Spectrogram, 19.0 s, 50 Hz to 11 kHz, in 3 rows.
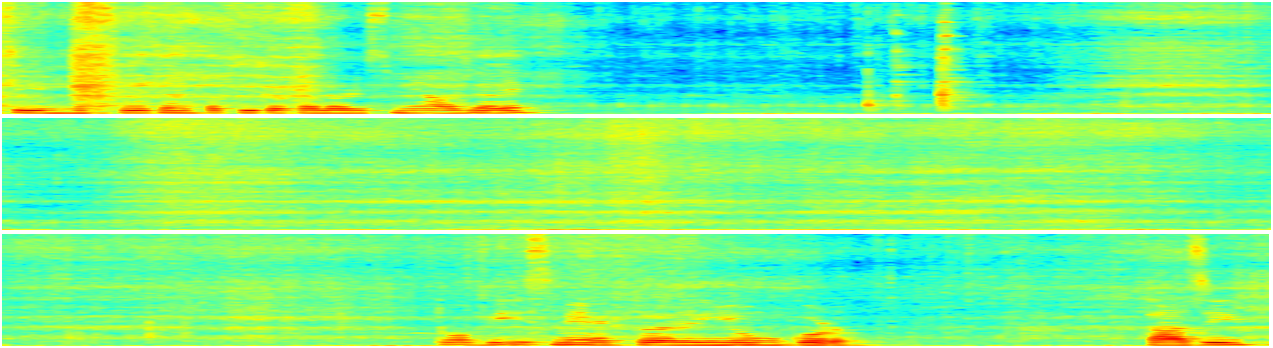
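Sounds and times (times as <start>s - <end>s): pot of water boiling: 0.0s - 19.0s.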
